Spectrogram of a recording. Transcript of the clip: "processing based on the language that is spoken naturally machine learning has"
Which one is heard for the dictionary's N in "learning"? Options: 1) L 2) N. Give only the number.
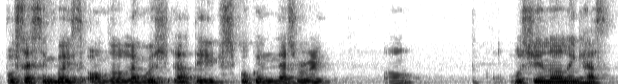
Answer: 1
